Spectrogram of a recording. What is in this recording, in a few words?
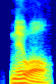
"newel", American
